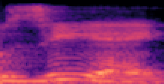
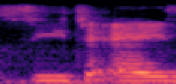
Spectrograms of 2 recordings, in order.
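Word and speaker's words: Z-A: Oh, ZA, that's how it's pronounced. I was hoping we'd get the update on Z to A. ZA, just ZA, not Z to A, Z to A, whatever.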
